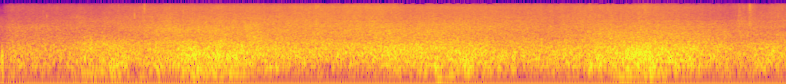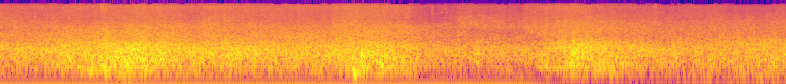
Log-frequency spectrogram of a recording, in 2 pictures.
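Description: Ocean surf washing in on a beach, swelling and easing every few seconds, with wind buffeting the microphone.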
